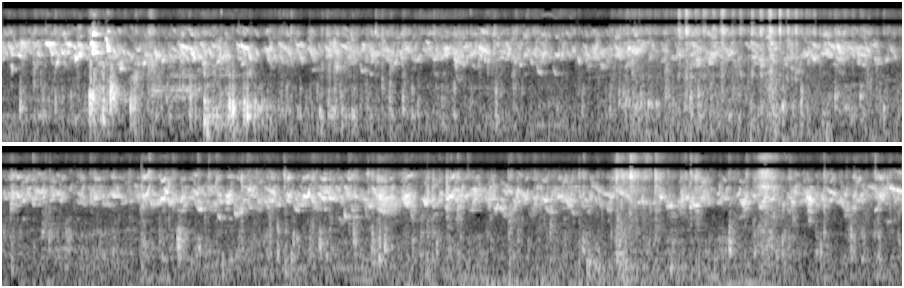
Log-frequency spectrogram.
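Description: Free-range chickens feeding: a busy, steady run of small pecks and scuffles with chicken calls throughout.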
